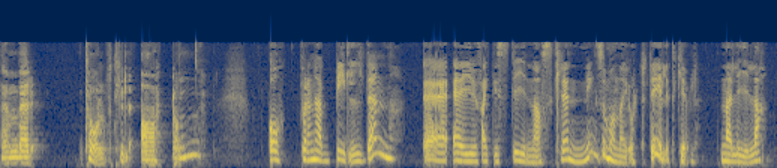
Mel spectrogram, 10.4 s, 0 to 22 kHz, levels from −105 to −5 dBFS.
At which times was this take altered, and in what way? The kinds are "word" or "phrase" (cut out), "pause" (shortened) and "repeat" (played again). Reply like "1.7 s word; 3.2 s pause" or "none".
4.0 s word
